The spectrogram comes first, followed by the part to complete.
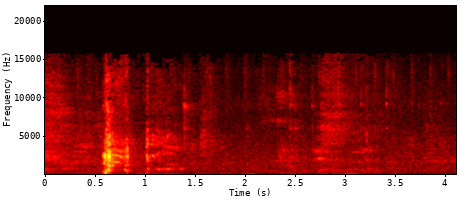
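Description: A single short cough about half a second in, then a pause with only a low hum and room noise.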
